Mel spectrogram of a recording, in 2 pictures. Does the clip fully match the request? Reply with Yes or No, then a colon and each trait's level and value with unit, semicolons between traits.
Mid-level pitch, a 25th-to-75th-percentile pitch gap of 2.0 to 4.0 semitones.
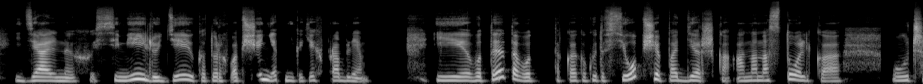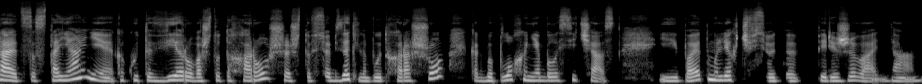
Yes: medium, 175 Hz; average, 2.8 semitones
